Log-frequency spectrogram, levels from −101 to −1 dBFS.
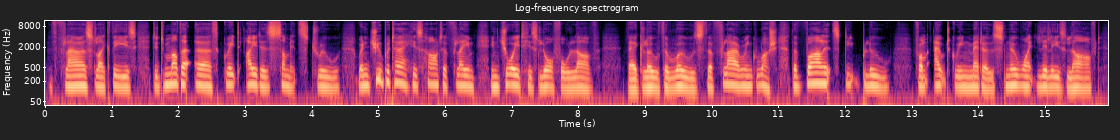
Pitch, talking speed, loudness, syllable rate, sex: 140 Hz, 145 wpm, -19 LUFS, 4.3 syllables/s, male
